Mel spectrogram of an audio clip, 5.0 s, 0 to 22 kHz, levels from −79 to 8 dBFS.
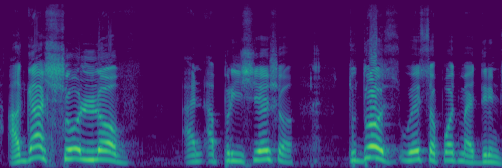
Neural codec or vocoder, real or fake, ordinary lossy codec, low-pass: none; real; none; 19.8 kHz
